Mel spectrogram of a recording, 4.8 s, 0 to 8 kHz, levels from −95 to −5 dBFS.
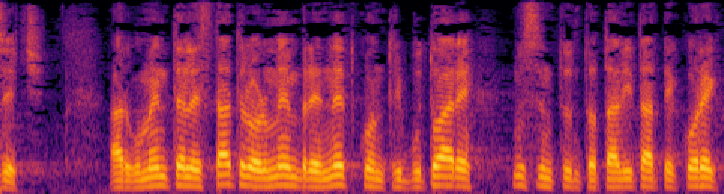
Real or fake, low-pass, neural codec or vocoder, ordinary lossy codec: real; none; none; none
